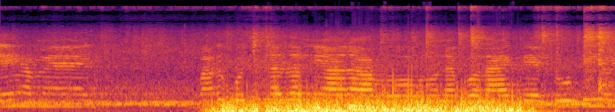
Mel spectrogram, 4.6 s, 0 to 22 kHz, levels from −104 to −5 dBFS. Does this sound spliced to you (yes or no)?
yes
